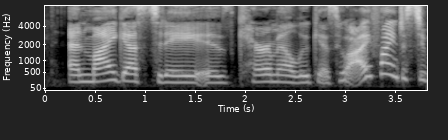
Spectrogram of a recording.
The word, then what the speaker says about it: Caramel Lucas: on my podcast today caramel Lucas is that am I pronouncing that correctly perfectly yeah fantastic all right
